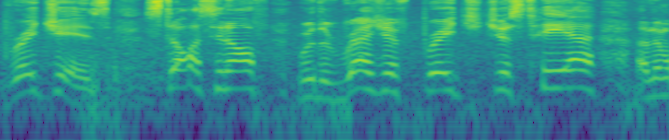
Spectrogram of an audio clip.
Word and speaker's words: Redheugh: However, I've done my research and yeah, it's definitely the Redheugh Bridge. That's how we're pronouncing the name of this one.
